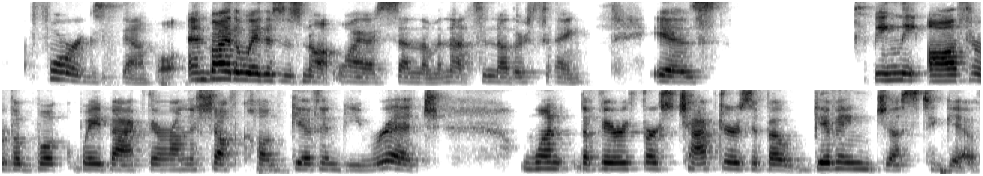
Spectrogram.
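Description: A woman's ordinary speaking voice with a Canadian accent, medium in pitch, with ordinary pitch variation and a moderate pace. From Canada. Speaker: sales and networking coach, entrepreneur. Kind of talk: interview.

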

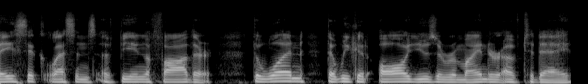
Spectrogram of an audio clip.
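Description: Reading aloud in a natural voice, the speaker holds a fairly even intonation.

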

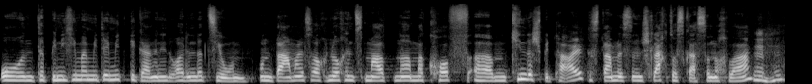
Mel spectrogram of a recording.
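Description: A woman with a normal speaking voice talks at a moderate pace in a medium pitch, her intonation fairly even and the sound dry and close with no echo. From Vienna, Austria. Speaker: doctor and politician. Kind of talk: interview.

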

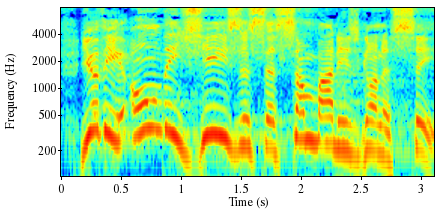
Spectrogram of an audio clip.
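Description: A man's bright, sharp tone in an American accent, with very wide pitch swings and audible room echo. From St. Louis, Missouri (North St. Louis). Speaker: pastor. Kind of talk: sermon. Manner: animated.

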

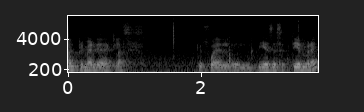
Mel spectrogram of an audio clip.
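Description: A woman with a Mexican accent talks at a fairly slow pace and a fairly low pitch. Audible room echo surrounds her voice. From Mexico, Puebla. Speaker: veterinarian and photographer. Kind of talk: casual interview. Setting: home kitchen.

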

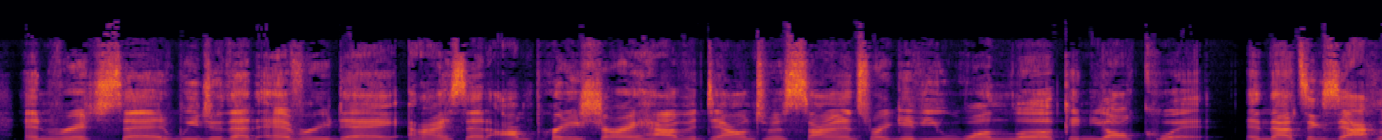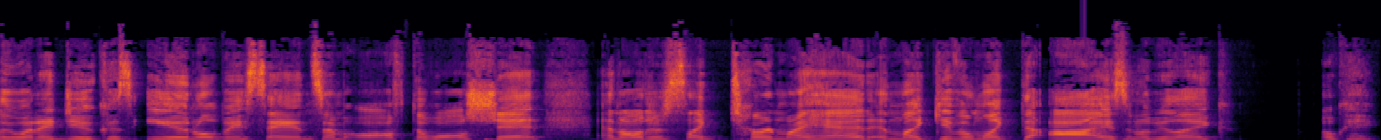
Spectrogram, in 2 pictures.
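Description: A woman talks at a fairly quick pace in a medium pitch with fairly even intonation, in a very clean recording with a silent background. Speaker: fitness podcast co-host and group training coach. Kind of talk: casual chat. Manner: loud.

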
